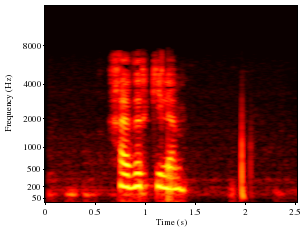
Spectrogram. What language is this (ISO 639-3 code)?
bak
